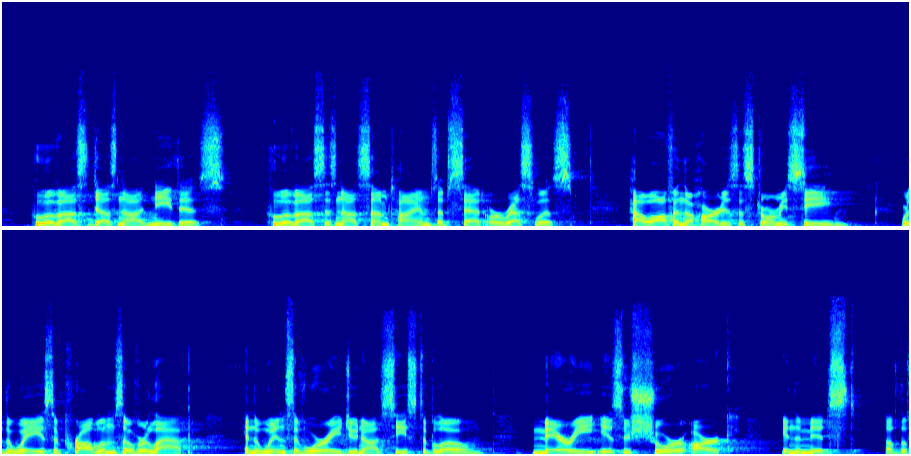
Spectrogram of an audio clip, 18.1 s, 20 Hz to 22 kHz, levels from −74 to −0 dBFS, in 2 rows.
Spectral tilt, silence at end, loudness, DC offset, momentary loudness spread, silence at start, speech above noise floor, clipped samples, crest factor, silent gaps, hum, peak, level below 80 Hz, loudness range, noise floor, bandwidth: -4 dB/octave; 0 s; -31 LUFS; under 0.1%; 8 LU; 0.3 s; 28 dB; under 0.1%; 26 dB; none; none; -4 dBFS; -72 dBFS; 1 LU; -58 dBFS; 15.5 kHz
